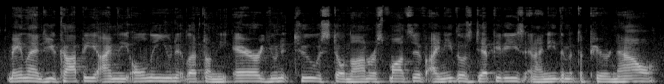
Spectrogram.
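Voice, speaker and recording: A man's voice: medium pitch, level tone, fast talker, a little hiss or hum, close to an everyday voice. A man playing a desperate police dispatcher under siege in a horror audio drama, talking in urgent, clipped, commanding emergency-radio style. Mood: urgent, pleading.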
